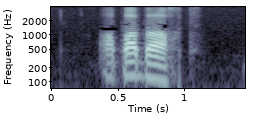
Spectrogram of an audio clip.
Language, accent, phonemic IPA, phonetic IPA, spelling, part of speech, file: Armenian, Eastern Armenian, /ɑpɑˈbɑχt/, [ɑpɑbɑ́χt], ապաբախտ, adjective, Hy-ապաբախտ.ogg
- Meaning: hapless, unlucky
